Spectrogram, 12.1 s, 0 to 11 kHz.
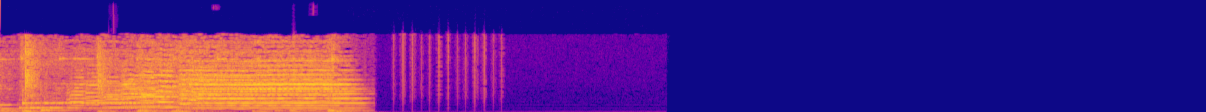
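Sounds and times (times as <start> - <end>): faint clicks: 3.8 - 5.1.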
